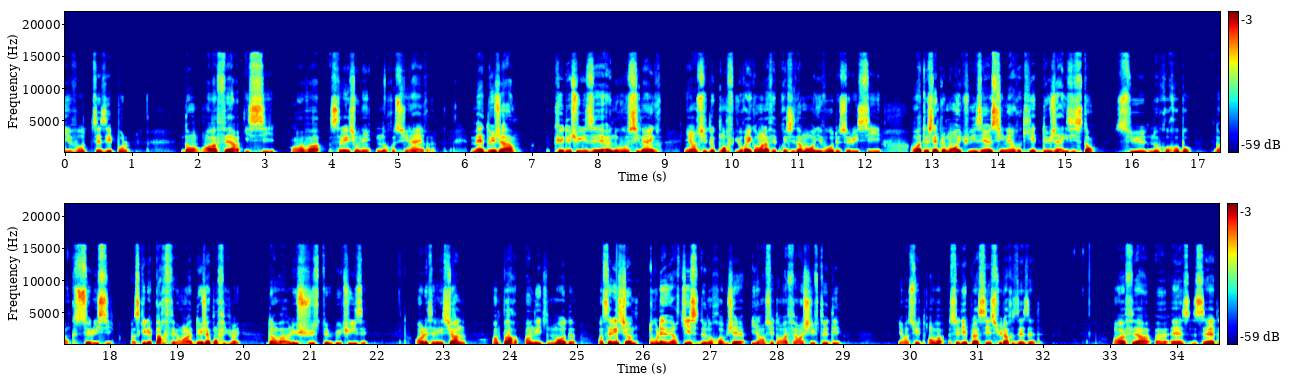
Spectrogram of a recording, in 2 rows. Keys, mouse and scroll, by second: 17.1 right click, 22.9-23.3 scroll down 1, 23.4-24.0 ctrl+scroll up 1, 24.0 Tab, 24.1 scroll up 1, 25.0 a, 25.4 a, 27.3-28.3 ctrl+scroll up 1, 28.6 shift+d, 32.8-33.4 ctrl+scroll up 4, 33.8 s.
